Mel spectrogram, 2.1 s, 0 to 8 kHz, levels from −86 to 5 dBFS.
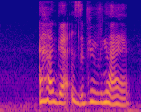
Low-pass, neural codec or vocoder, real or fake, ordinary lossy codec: none; codec, 16 kHz, 8 kbps, FreqCodec, smaller model; fake; none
